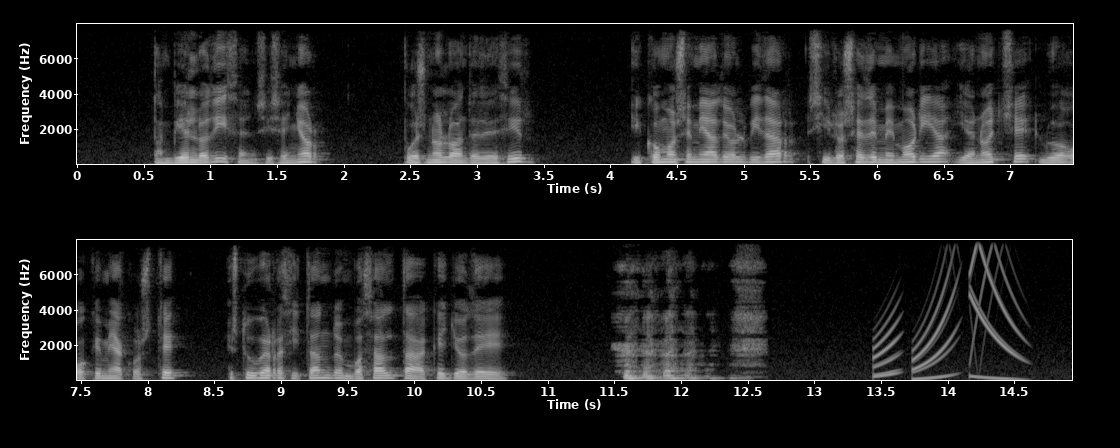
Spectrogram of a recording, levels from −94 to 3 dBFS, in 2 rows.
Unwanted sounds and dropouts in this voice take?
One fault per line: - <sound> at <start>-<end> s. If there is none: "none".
- laugh at 11.5-12.7 s
- chirp at 13.4-14.6 s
